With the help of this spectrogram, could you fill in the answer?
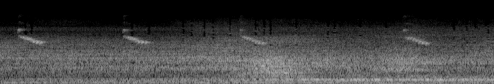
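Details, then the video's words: A noisy mother Carolina wren feeding her young outside a bedroom window gives short, high, downslurred chip notes about every second or so, over a steady hum of traffic-like background noise. "Noisy Mama Carolina Wren Feeding Her Babies"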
